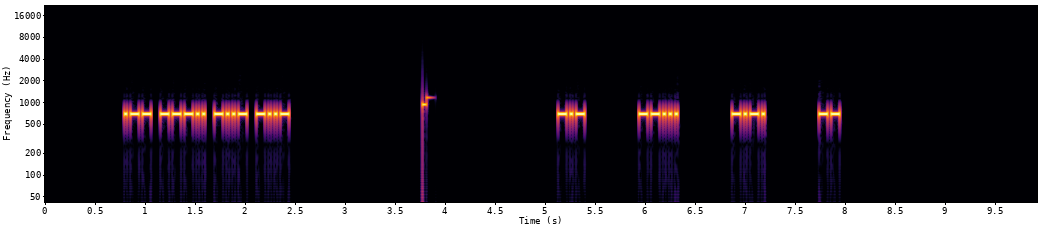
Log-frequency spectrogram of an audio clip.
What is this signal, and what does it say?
Morse code, heard as a keyed tone, about 38 wpm, spaced as for 20 wpm, 700 Hz. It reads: W8XX K7CM
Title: USA Call Signs - 4 Characters - 6x Character Spacing - 40wpm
